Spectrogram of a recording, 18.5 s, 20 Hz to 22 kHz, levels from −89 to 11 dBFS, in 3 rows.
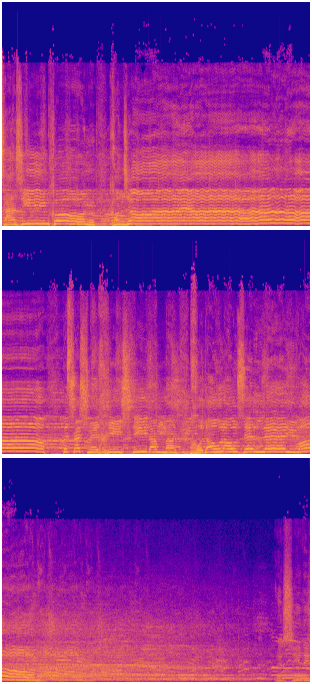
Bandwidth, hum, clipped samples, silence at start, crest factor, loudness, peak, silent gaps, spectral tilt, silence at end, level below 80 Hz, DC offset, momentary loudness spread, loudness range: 18.5 kHz; none; under 0.1%; 0 s; 10 dB; -9 LUFS; 0 dBFS; none; -2.5 dB/octave; 0 s; -36 dBFS; 0.5%; 10 LU; 8 LU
